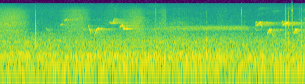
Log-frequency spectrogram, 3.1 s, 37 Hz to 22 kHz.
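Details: Nightingale song from 16 May 2023: scattered short whistles and slurred notes, quieter in the middle, with a brighter burst of overlapping whistled notes near the end, over faint background noise.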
